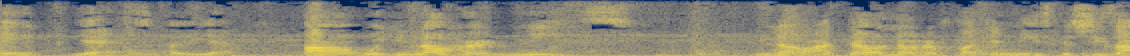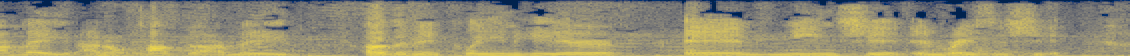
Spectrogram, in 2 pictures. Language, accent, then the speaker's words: English; North Carolina, United States; I don't speak Spanish. I'm from North Carolina.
